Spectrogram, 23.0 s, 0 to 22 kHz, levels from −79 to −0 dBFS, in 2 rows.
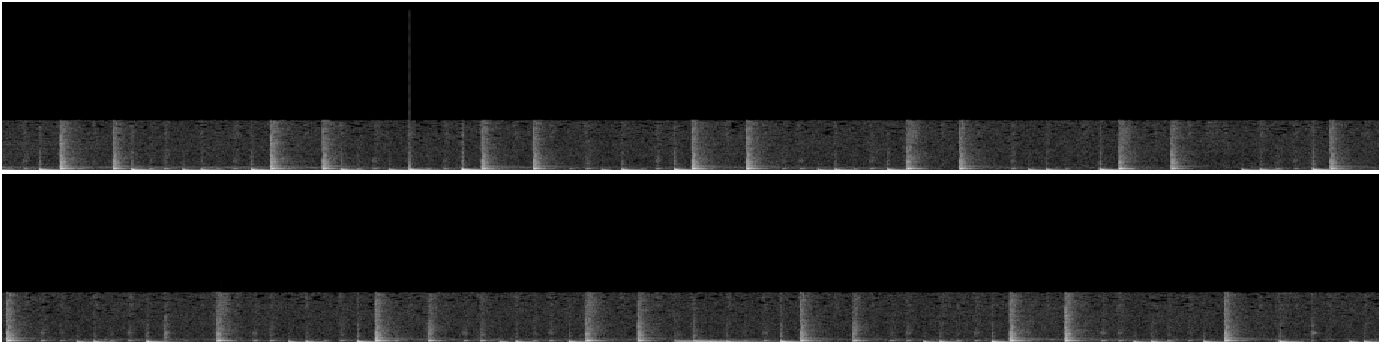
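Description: A steady, even hiss sits under the music for the whole clip, loud relative to the sound, roughly 20 dB below it, yet free of any grit or distortion. This is low bit depth with dither. The signal was kept at only 7 bits, and random dither was added before rounding to those few levels, so the rounding error became plain white noise instead of harsh distortion tied to the music.

Running through the same stretch is a watery, swirling quality, and the top end is missing: nothing comes through above 6.5 kHz. That points to MP3 compression as the likely cause, at a bitrate that fits roughly 25 kbps. Short of bits, the encoder cut the treble at a fixed frequency and dropped weaker frequency components, which come and go from frame to frame and make the sound shimmer and churn.

From 2.88 to 3.92 s, seven small ticks arrive at a regular pace, each no longer than about a millisecond. A second run of five ticks follows from 13.31 to 14.0 s, each at most roughly one and a half milliseconds. 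These are CD scratch ticks. A blemish on the disc spoiled more data than error correction could rebuild, once on each turn, and the player patched or muted the lost samples.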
